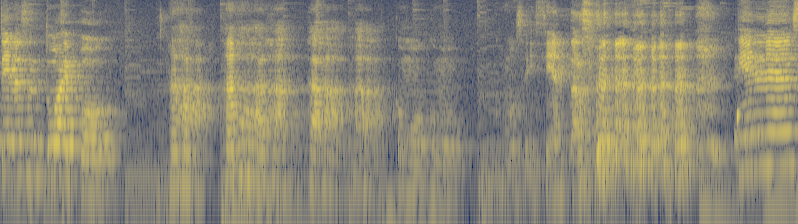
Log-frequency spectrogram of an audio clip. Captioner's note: nervous laugh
